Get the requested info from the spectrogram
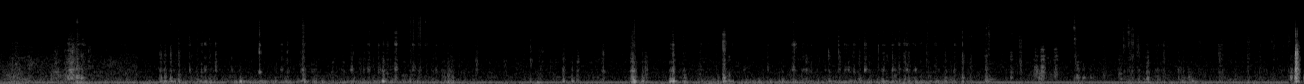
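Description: Scattered light clicks and taps of a hand screwdriver and small metal and plastic RC truck parts being handled on a workbench, with a few sharper knocks between six and seven seconds in, over a steady low hum.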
